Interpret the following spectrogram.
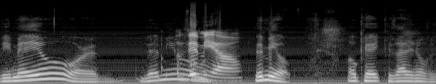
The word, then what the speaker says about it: Vimeo: the website of email or the muni meow vimeo okay cuz I didn't over this man of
